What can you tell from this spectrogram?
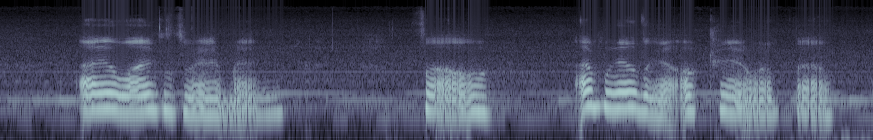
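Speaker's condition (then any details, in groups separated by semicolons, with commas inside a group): ALS; progressive, motorized wheelchair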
